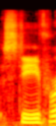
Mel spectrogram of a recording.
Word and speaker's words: Steve: Hello, my name is Steve Rowell. S-T-E-V-E space R-O-W-E period.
